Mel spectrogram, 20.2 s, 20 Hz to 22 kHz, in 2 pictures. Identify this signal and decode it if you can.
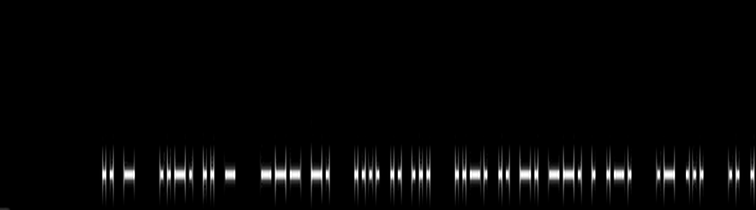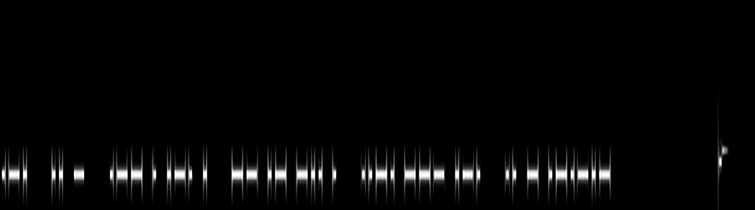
Morse code, heard as a keyed tone, about 25 wpm, 700 Hz. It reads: IT FIT ON HIS FINGER AS IF IT WERE MADE FOR IT.
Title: Sentences from Top 1600 Words 25wpm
